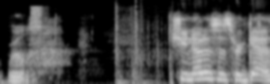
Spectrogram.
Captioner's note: door closes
